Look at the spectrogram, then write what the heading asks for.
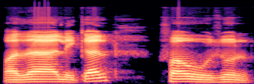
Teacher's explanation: وذالک الفوز، واو ساکن سے پہلے زبر ہے، واو لین ہے، بغیر کھینچ کے پڑھیں گے، زا میں سیٹی کی آواز پیدا کریں گے۔ عظیم، دعا کو موٹا کرنا ہے، یا ساکن سے پہلے زیر ہے، یا مدہ ہے، ایک الف کے برابر کھینچنا ہے، وقف کریں گے، میم کو ساکن کریں گے۔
